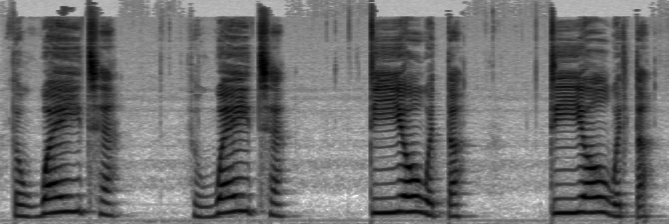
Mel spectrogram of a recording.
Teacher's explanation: 后面这两个词 with 和 the 两个都是虚词，所以我们读的时候更短更快更弱， with the 两个词加起来的时长都不应该有前面的一个 deal 这个 e 这么长。再比如说我们来看最后的这个 today 这个单词，因为我们知道 day 它其实是一个重读音节，那前面的 ta 它其实是弱读音节，所以在单词内也会包含一个重和弱的一个搭配，所以这个词不是 today 应该是 today。好，我们一定把前面的这个弱读音节读得更短，一定要注意弱读音节的时长是非常的短的，而更多的时间呢是要放在重读音节上。所以我们讲到英语它其实是一个重音计时的语言，它一句话的长度其实是主要是由这个重读音节的长度组成的。好，第一句话我们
